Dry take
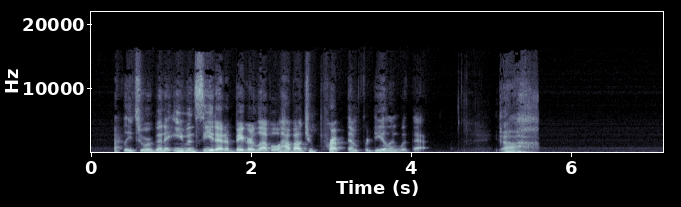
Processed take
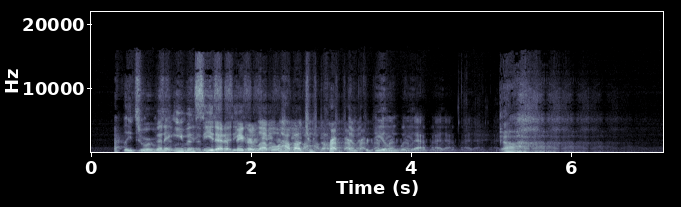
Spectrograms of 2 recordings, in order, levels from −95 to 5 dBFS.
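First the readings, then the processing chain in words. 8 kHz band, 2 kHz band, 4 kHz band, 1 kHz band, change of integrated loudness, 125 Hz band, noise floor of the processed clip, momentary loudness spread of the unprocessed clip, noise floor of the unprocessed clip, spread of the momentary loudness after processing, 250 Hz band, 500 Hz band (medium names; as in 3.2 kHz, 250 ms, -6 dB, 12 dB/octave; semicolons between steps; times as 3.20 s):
-3.0 dB, -3.0 dB, -3.0 dB, -3.0 dB, -3.0 dB, -3.5 dB, -73 dBFS, 16 LU, -71 dBFS, 16 LU, -3.0 dB, -3.0 dB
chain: backward echo that repeats 183 ms, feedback 55%, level -11.5 dB; trim -3.5 dB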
